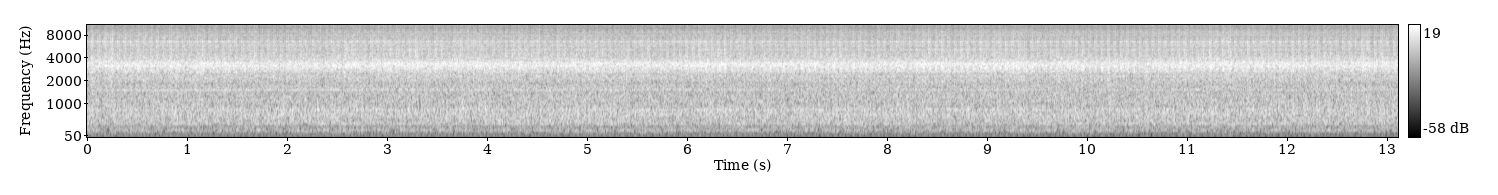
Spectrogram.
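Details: 1973 VW Thing Type 181 that sat for years, air-cooled engine: a steady whir with a harsh, raspy high-pitched hiss on top. Owner feels something caught in the cooling fan housing and plans to remove the belt.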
